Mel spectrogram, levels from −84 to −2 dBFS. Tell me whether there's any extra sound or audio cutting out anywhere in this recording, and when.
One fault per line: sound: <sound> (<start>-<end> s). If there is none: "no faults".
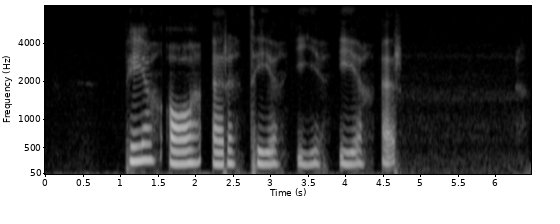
no faults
